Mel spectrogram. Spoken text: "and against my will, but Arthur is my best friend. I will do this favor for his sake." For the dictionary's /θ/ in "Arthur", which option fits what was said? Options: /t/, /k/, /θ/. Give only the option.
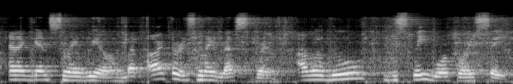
/t/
